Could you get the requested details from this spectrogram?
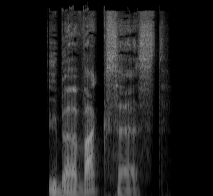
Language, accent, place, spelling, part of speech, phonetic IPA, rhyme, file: German, Germany, Berlin, überwachsest, verb, [ˌyːbɐˈvaksəst], -aksəst, De-überwachsest.ogg
- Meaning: second-person singular subjunctive I of überwachsen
